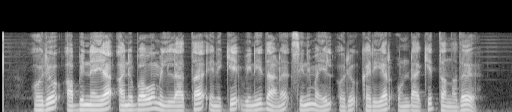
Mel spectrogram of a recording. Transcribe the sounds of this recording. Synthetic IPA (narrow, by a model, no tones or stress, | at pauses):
o̞ɾuɐbʱinɐjɐʔɐnubʱɐʋɐmilːaːt̪ːɐʔe̞nikʲːɨʋiniːd̪aːɳɨsinimɐjilo̞ɾukɐɾijɐruɳɖaːkːit̪ːɐnːɐðɨ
